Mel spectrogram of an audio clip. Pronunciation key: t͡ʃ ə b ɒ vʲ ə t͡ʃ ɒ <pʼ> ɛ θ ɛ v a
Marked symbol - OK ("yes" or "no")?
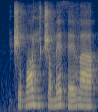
no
